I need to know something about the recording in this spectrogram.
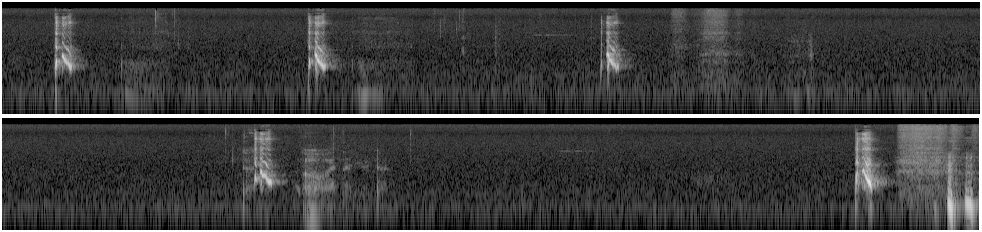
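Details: Newborn hiccups: five sharp, brief hiccup sounds at irregular intervals in a quiet room.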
